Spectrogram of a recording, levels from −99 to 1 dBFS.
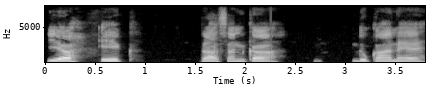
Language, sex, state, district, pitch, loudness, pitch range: Hindi, male, Bihar, Lakhisarai, 155 Hz, -21 LUFS, 150-170 Hz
